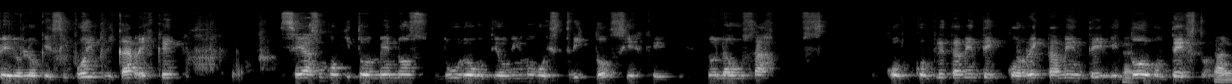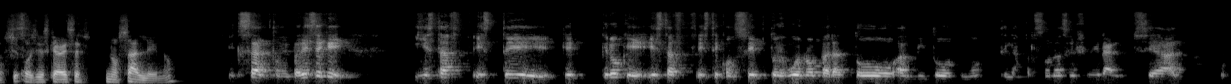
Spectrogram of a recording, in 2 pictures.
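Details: Person who stutters, speaking Spanish in a podcast conversation; stuttering.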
